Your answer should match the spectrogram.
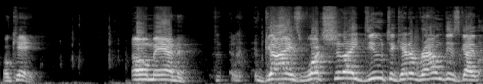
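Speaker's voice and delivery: ordinary talk, nothing marked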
